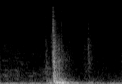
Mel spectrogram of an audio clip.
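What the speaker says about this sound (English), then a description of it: "The door is closed." A door being shut in an office: a single dull thump with a brief rattle, close by, followed by a faint after-knock in a quiet room.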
